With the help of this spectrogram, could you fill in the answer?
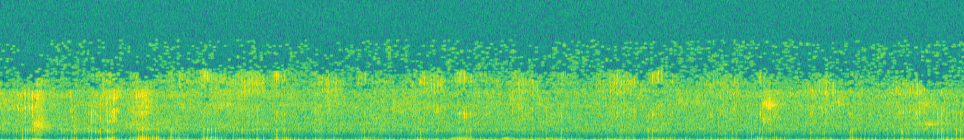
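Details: Highland Lynx cat named Chucky purring contentedly under petting; continuous deep, throbbing rumble with slight rhythmic pulsing, a short knock at the start and faint handling noises.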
